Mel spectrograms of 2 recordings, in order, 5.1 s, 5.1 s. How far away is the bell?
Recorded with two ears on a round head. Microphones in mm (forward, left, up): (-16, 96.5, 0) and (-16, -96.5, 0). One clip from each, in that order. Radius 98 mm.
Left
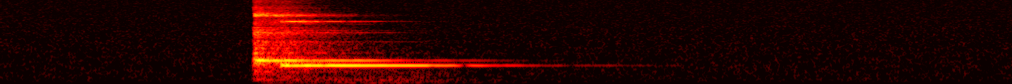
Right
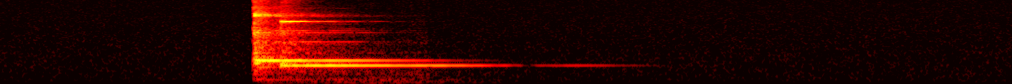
About 1.2 m.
